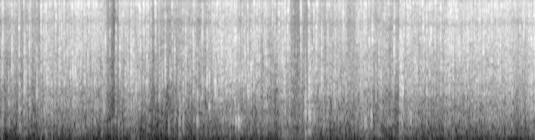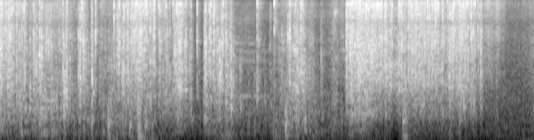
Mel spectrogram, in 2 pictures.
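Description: Plastic mailer bag and clear plastic wrapping crinkling and tearing as they are ripped open and handled by hand, a continuous dense rustle that stops shortly before the end.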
